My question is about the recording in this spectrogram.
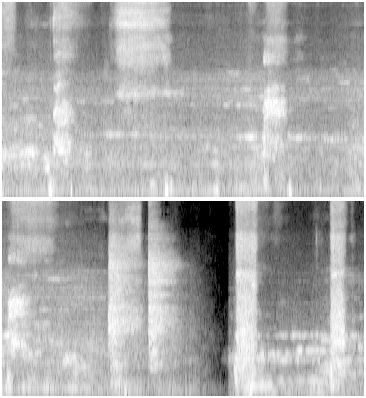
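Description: A man's forceful breathing while pressing dumbbells on a bench: a hard breath about every two seconds with each rep, over background music. The sound cuts out completely for about a second late on.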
